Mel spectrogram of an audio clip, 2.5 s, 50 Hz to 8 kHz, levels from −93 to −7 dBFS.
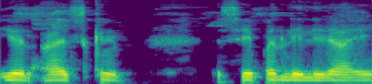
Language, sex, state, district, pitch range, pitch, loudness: Marathi, male, Maharashtra, Pune, 100-105 Hz, 100 Hz, -17 LUFS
